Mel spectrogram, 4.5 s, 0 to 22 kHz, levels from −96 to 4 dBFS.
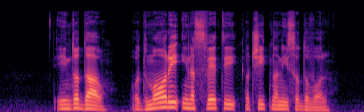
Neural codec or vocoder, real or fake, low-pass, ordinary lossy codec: none; real; 14.4 kHz; none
